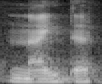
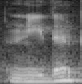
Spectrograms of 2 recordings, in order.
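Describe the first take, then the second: First: The first vowel sounds like 'eye'. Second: The first vowel sounds like 'ee'. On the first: "या नाइदर कहें, उससे कोई फर्क नहीं पड़ता" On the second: "इसको आप नीदर कहें"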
